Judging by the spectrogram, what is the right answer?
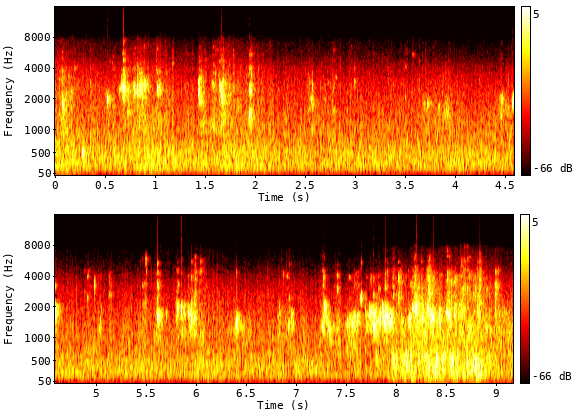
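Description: Outdoor city street ambience: a steady hiss with scattered short, high chirps and clicks, growing louder near the end.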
